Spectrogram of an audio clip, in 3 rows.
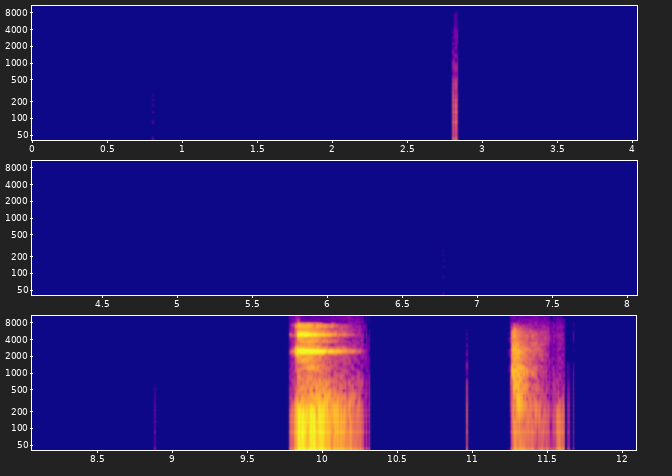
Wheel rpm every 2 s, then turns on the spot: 0, 0, 0, 0, 0, 0.
none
